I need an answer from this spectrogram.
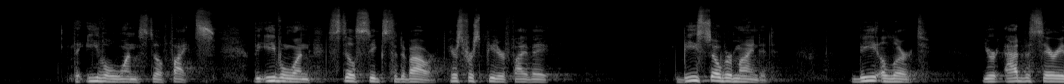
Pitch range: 125-160 Hz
